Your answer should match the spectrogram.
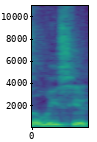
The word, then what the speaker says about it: Alicia: I believe that's how you pronounce her name. I think it's Alicia because that's how she introduced herself to me.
